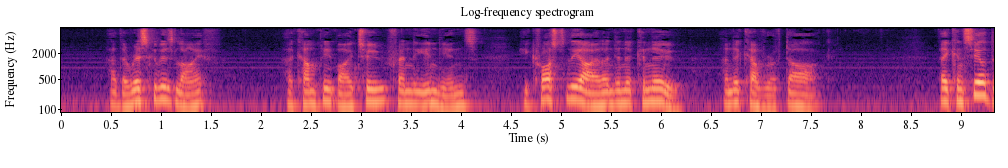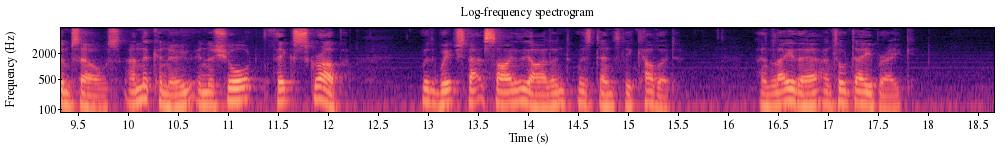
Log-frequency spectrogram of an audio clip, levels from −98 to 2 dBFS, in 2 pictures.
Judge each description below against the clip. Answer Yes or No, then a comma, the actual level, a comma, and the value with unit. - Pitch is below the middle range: Yes, low, 130 Hz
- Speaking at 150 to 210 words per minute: Yes, average, 160 wpm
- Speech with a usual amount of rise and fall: Yes, average, 4.0 semitones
